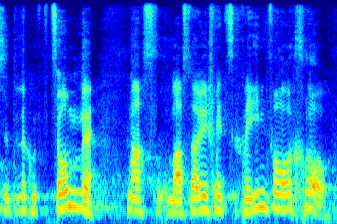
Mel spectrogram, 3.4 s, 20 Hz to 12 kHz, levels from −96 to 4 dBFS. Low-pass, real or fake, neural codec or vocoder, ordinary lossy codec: none; fake; codec, 24 kHz, 1.5 kbps, HILCodec; none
